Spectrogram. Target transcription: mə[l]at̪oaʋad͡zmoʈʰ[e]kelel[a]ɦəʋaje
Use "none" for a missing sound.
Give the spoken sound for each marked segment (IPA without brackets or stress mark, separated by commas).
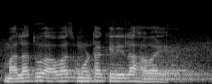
l, a, a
